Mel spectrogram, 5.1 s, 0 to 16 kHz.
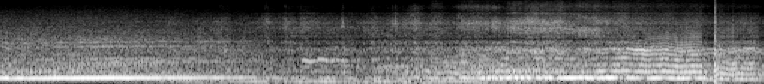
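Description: Peugeot 306 Maxi rally car's four-cylinder engine held at steady high revs, then the note dips about two seconds in and climbs again as the car pulls. A sharp click comes near the end.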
